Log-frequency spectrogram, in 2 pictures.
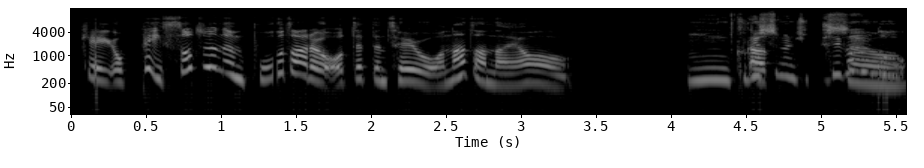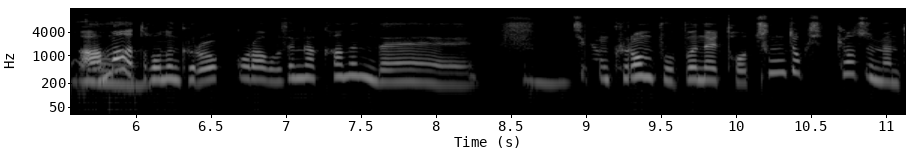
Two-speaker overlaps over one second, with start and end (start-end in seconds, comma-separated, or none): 4.5-6.0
